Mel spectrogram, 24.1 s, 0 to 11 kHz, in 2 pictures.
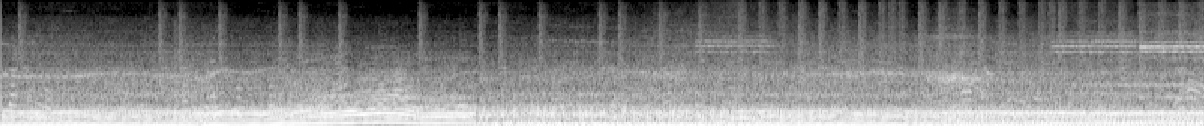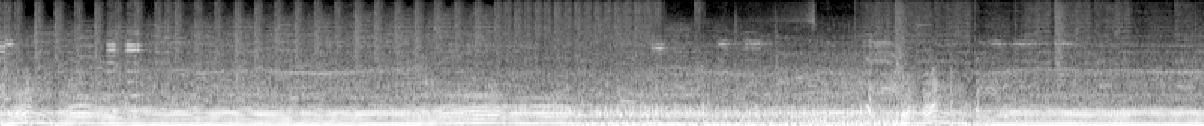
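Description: Kawasaki Z900 inline-four engine running at low speed in traffic, with throttle blips that rise and fall in pitch about three seconds in, about twelve seconds in, about sixteen seconds in and once more near the end.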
